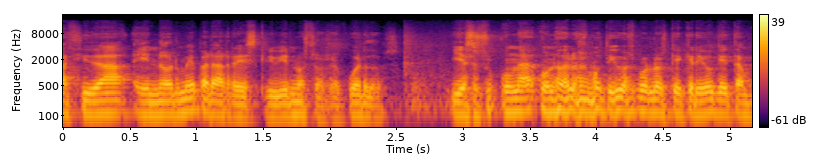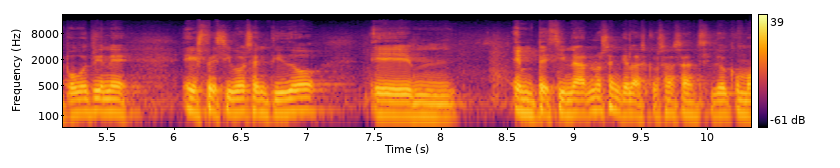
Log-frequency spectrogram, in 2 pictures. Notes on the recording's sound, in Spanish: Grabación completa del evento de presentación de «La realidad no existe», con público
